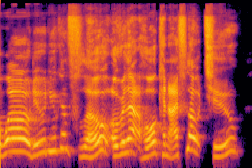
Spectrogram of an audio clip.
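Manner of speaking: high dog voice. Showing what the dog will think on seeing the raised foot: voicing the dog's thoughts. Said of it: "he's gonna go".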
